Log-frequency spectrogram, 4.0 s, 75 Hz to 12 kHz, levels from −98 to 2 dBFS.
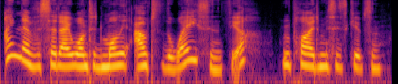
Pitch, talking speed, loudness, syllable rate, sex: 240 Hz, 210 wpm, -18 LUFS, 5.9 syllables/s, female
